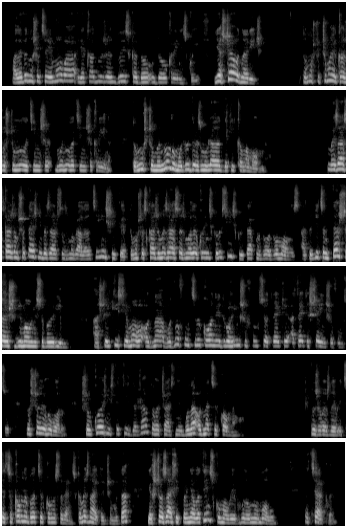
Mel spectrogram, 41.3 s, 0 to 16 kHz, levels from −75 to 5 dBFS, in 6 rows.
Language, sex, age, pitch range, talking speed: Ukrainian, male, 50-69, 180-220 Hz, 185 wpm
